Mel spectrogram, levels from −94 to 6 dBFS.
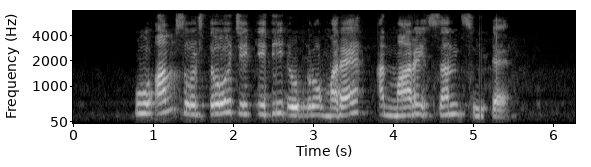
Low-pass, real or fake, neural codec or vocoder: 7.2 kHz; fake; codec, 16 kHz, 16 kbps, FunCodec, trained on LibriTTS, 50 frames a second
